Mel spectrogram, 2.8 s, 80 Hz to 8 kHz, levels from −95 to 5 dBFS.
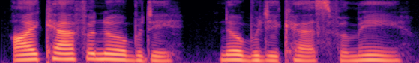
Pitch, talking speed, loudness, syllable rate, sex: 185 Hz, 170 wpm, -19 LUFS, 7.3 syllables/s, female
